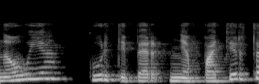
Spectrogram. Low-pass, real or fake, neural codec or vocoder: 7.2 kHz; real; none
